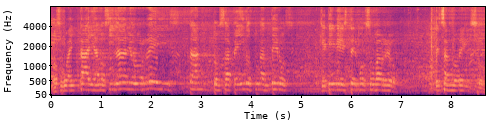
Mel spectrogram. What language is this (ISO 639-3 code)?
spa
